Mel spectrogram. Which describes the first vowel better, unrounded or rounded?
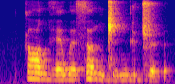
unrounded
